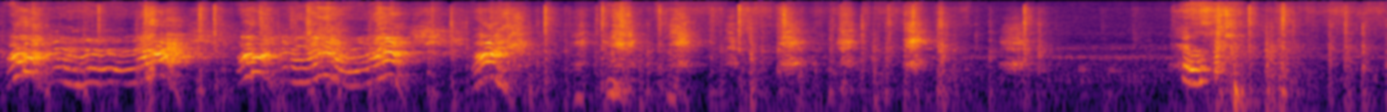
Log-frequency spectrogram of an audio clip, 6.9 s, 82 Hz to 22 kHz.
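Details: Pomeranian named Sam spinning rapidly, about 175 turns, recorded 1 November 2015; sharp high yapping barks come in quick bursts over the first seconds, then quieter rustling and one more bark near the end.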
